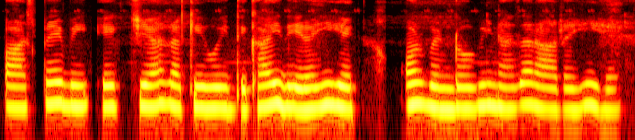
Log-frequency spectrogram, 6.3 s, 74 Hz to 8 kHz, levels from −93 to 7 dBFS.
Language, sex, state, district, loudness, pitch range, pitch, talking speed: Hindi, female, Madhya Pradesh, Bhopal, -14 LUFS, 215-235 Hz, 225 Hz, 170 wpm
